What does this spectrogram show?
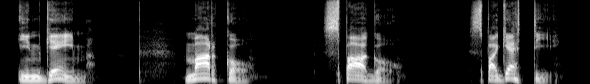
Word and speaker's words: spaghetti: Marco, spago, spaghetti. Note the H in spaghetti is there only to keep the hard G sound.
